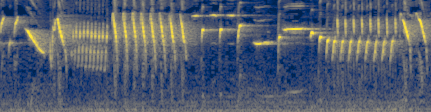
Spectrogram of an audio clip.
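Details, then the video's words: Canary song used as training audio for magpie robins: rapid trills of repeated high notes, swooping down-slurred whistles, and a long sustained whistle near the end, continuous and loud. "Suara Burung Kenari Cocok Untuk Masteran Burung Murai Batu"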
